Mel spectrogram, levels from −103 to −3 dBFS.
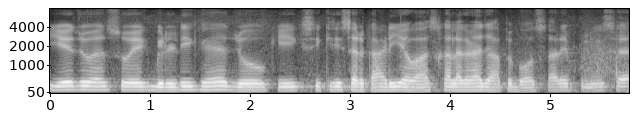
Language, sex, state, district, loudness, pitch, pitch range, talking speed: Hindi, male, Bihar, West Champaran, -16 LUFS, 120 Hz, 115-125 Hz, 225 wpm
